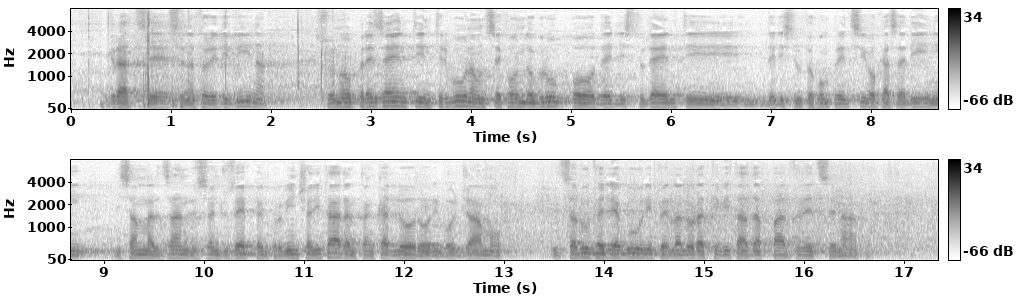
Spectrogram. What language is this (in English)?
Italian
